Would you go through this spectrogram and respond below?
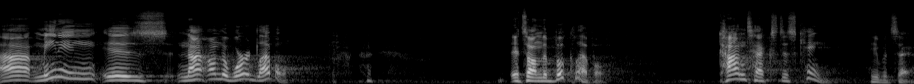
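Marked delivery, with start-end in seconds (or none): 0.0-8.3 very strange, peculiar, high, slow lecturing voice. Retelling what a seminary professor would say: imitating Doctor Kara's strange voice. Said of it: "his very strange voice".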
